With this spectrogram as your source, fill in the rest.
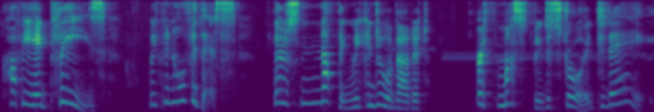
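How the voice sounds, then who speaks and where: A woman's voice: high voice, very animated, moderate pace, fairly bright tone, dull audio, faint music behind. A woman playing an imperious female boss, pompous and dryly authoritative, in a comic sci-fi audio drama. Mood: stern, condescending. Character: brisk, imperious female boss, blithe about doom.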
